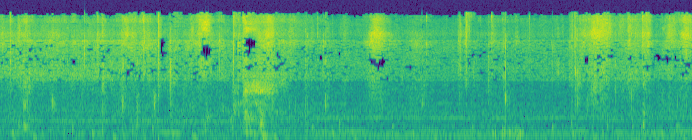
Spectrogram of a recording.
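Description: Rustling and knocking of a body-worn camera on the wearer's clothing while walking, with scattered footsteps and a louder rustle about four seconds in, over a steady hiss and faint low hum.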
